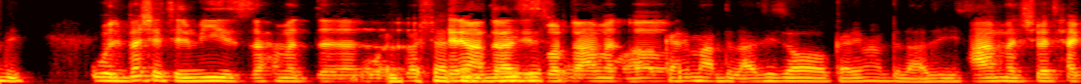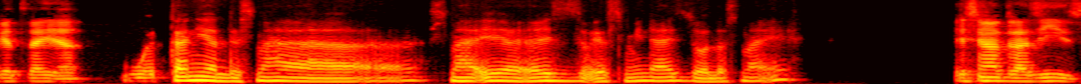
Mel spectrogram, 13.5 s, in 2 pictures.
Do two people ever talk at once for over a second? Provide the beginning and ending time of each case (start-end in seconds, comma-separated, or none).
2.2-4.3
